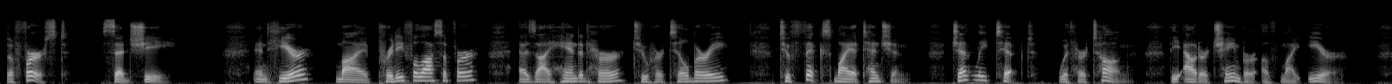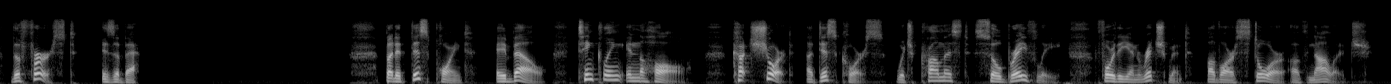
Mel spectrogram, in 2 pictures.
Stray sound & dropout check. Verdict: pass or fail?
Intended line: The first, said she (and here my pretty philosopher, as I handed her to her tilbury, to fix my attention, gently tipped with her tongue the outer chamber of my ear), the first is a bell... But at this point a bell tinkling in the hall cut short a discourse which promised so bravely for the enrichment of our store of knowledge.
pass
